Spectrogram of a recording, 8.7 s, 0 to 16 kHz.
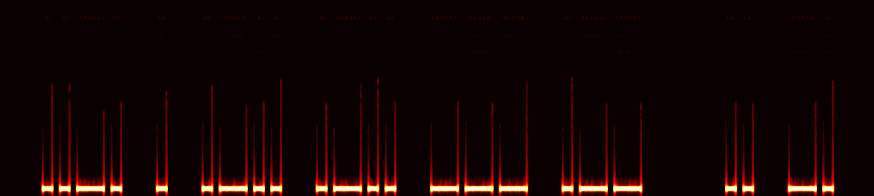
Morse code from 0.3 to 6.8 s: FELLOW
